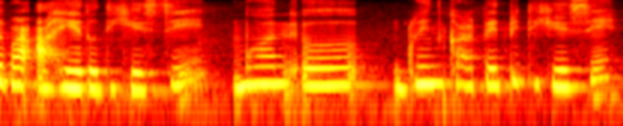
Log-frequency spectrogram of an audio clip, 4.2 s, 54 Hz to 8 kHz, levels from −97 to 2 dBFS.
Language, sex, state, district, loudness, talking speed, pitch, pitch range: Nagamese, female, Nagaland, Kohima, -22 LUFS, 130 wpm, 265 Hz, 240-280 Hz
